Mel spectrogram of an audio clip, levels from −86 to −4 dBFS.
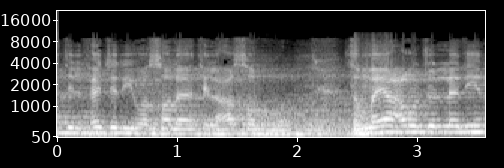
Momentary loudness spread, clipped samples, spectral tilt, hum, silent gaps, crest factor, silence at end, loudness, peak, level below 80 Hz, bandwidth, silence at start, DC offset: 5 LU; 2%; -7.5 dB/octave; none; none; 8 dB; 0 s; -9 LUFS; 0 dBFS; -36 dBFS; 9.2 kHz; 0 s; under 0.1%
